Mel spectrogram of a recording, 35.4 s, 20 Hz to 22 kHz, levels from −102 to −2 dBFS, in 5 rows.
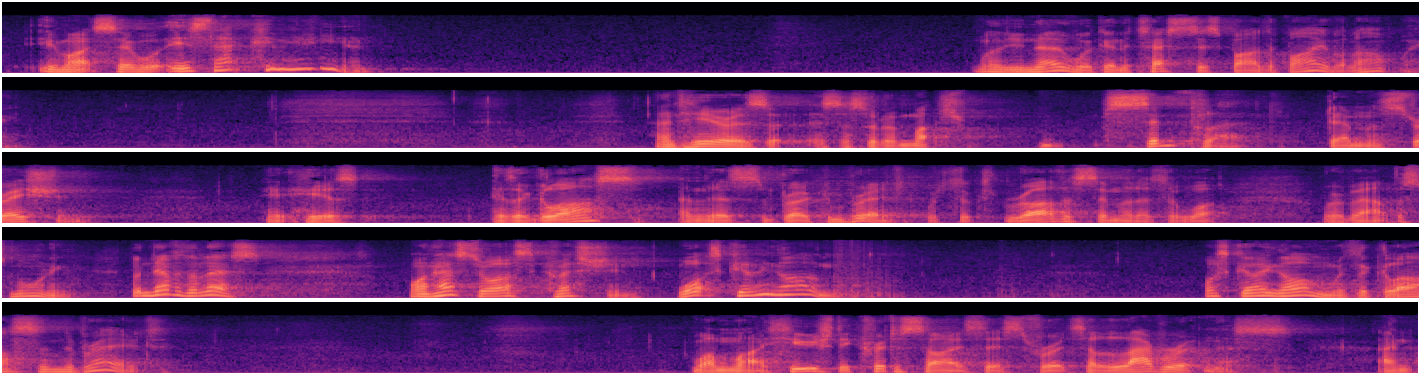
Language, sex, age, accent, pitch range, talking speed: English, male, 50-69, British, 90-135 Hz, 135 wpm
